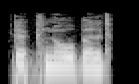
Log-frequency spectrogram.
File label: "geknobelt", German; adjectives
